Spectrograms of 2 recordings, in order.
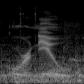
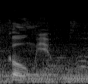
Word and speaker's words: Corneel: And I'm sorry, I think we pronounced the name wrong, and it's Corneel vrij, not Comil.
